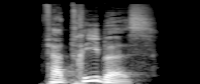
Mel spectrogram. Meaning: genitive singular of Vertrieb
- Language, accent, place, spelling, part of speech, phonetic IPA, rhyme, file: German, Germany, Berlin, Vertriebes, noun, [fɛɐ̯ˈtʁiːbəs], -iːbəs, De-Vertriebes.ogg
